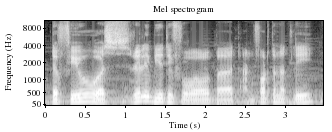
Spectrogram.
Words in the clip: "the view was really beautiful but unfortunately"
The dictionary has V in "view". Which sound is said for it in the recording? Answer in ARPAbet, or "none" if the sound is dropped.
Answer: F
